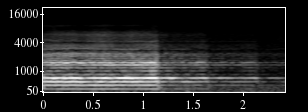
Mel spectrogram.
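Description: A man's voice holding one long, steady chanted note at the close of a phrase of sung Arabic prayer, breaking off a little over a second in and fading away.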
